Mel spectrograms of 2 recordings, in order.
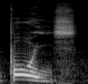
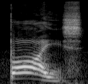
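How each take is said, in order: First: The prefix is unstressed, with a reduced vowel. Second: The prefix is stressed, with an open vowel. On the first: "e não" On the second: "como eu pronunciei agora"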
